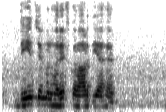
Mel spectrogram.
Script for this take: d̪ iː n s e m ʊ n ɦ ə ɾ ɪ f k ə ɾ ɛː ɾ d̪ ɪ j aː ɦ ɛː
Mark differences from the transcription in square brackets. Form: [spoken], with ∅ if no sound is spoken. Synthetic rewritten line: d̪ iː n s e m ʊ n ɦ ə ɾ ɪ f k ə ɾ [aː] ɾ d̪ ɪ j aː ɦ ɛː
